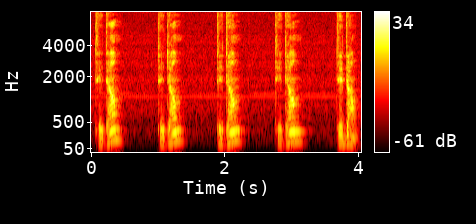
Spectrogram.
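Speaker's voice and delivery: ti-dum with the beat on dum, weak ti then strong dum; iambic pulse. Shown as a demonstration. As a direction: tap out ti-dum like a heartbeat, five times. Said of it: "The characteristic pulse for iambic poetry is".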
